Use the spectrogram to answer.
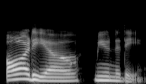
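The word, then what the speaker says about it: Audioimmunity: from audio immunity here quick pronunciation guide it's audio immunity i think i said it wrong so audio immunity same number of syllables as autoimmunity i wanted to respond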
